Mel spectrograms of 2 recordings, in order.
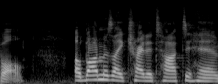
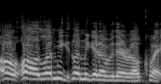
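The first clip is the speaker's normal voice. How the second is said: scared, fearful tone; 3 semitones higher, 3 dB louder than usual. Retelling LeBron's reply after he turned around terrified: imitating a terrified LeBron. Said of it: "he looks terrified".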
